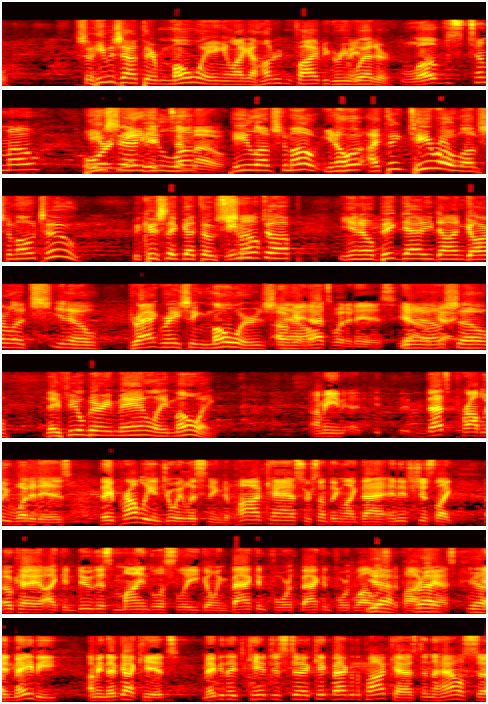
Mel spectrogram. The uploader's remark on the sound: LIVE FROM BWW IN EDMOND FOR GRIDIRON GIVEAWAY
